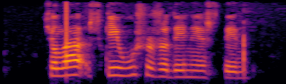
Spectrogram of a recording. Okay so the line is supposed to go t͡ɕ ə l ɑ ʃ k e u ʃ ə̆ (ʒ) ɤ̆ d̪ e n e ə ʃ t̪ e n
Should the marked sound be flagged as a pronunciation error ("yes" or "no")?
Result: no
